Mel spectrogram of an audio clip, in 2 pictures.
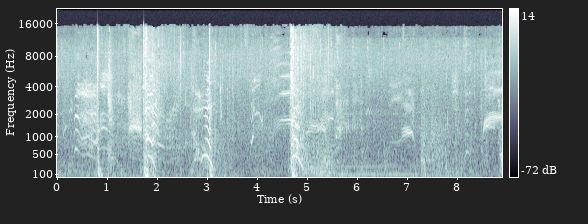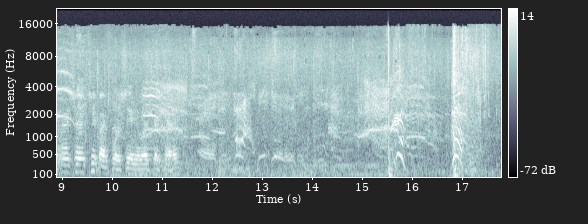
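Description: A creature shrieks and snarls close by.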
